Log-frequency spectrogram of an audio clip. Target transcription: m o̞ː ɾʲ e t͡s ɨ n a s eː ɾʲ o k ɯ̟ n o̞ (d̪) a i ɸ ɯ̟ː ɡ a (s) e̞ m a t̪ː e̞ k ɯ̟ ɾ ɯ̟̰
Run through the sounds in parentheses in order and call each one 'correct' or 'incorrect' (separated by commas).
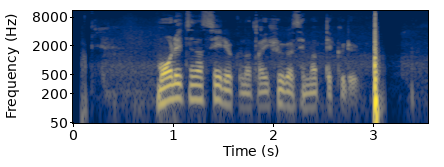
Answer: incorrect, correct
